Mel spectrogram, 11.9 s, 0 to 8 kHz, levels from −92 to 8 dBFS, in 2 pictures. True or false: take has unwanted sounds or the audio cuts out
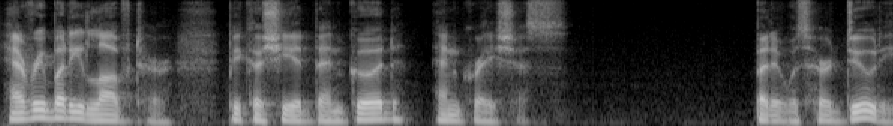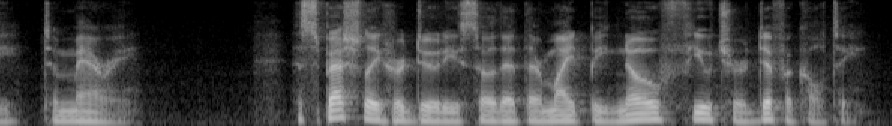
false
